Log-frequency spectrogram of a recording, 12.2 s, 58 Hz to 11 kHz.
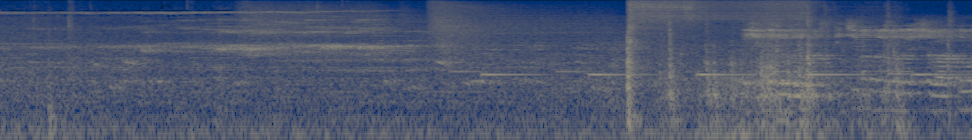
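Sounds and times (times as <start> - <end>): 
commuter train wheels squealing: 0.0 - 5.8
commuter train rumbling along the rails: 0.0 - 12.0.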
